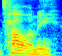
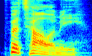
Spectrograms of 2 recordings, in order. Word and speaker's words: Ptolemy: What about Ptolemy? Well, yeah, that's or as one flat earther pronounced it, Ptolemy. Ptolemy. He can't pronounce the P.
